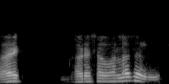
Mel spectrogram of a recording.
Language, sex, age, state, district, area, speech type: Odia, male, 18-30, Odisha, Jagatsinghpur, rural, conversation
